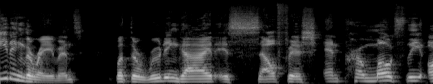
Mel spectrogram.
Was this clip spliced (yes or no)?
no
